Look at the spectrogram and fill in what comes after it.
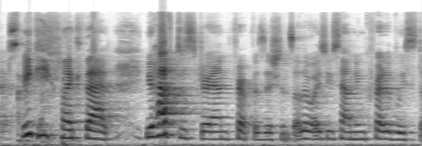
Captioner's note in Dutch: lach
